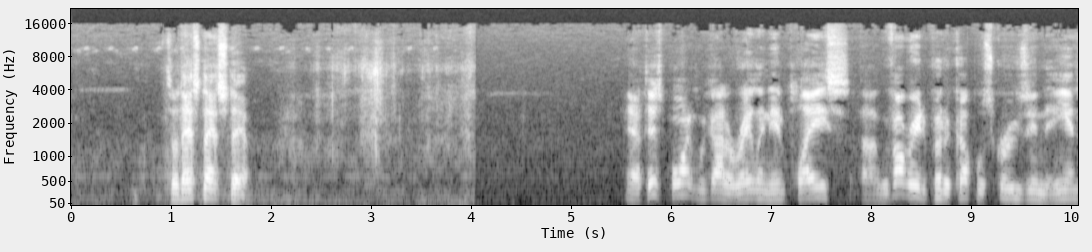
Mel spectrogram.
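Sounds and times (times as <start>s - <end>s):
faint scraping: 2.0s - 4.1s.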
